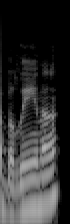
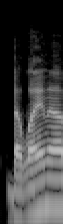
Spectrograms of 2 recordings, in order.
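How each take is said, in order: First: "Balena" with middle syllable as LEE; "Balena" with a long E in the middle, rising as if checking; second pronunciation attempt. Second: "Balena" with middle syllable as LAY; "Balena" with a long A in the middle, tentative; first pronunciation attempt. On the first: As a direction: say "Balena" as buh-LEE-nuh, questioning. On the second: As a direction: say "Balena" as buh-LAY-nuh, unsure. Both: Real, not acted. Tries two pronunciations of company name.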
